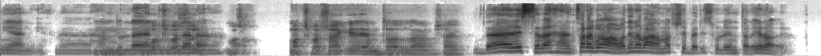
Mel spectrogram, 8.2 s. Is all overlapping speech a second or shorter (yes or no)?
no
